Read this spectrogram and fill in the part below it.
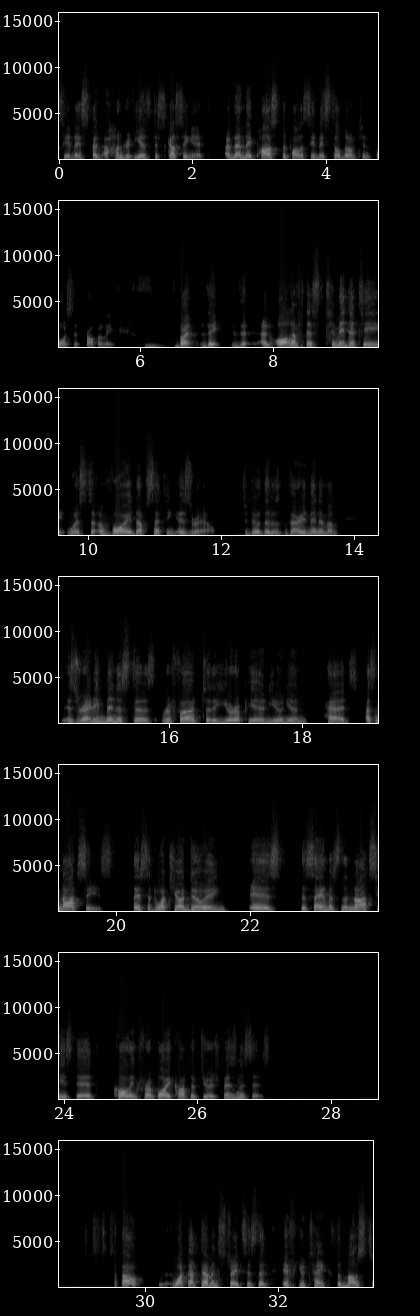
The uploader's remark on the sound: In part one of this two-part online event. This event was held online via Zoom.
